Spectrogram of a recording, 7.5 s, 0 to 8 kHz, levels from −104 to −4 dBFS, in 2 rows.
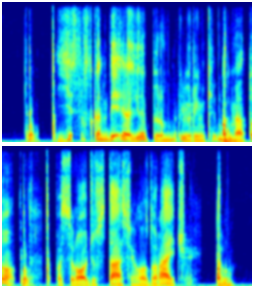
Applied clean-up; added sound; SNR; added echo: neural diffusion model UNIVERSE++.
